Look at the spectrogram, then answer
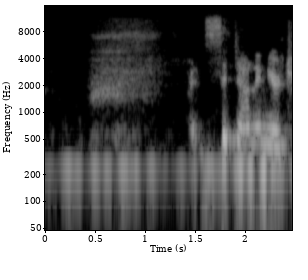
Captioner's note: exhales heavily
